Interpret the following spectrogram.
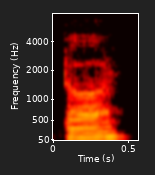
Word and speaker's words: tar: For example the टा sound in the word tar. Tar is normally pronounced with a stronger pop-up air than is present in the ta sound in the word star.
